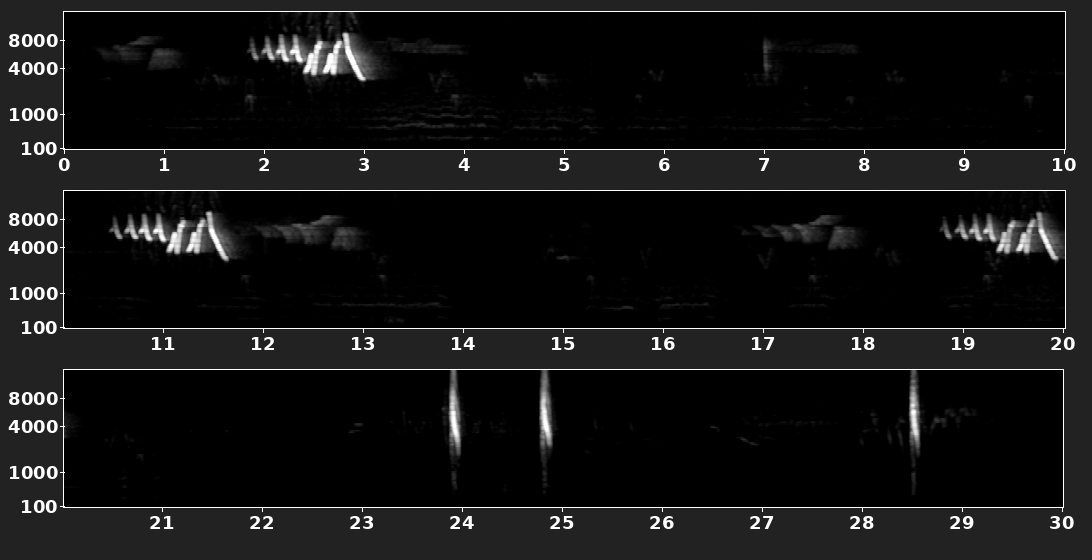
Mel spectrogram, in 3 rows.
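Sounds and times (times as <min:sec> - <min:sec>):
Chestnut-sided Warbler: 0:01.8 - 0:03.2, 0:10.5 - 0:12.7, 0:18.8 - 0:20.0.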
